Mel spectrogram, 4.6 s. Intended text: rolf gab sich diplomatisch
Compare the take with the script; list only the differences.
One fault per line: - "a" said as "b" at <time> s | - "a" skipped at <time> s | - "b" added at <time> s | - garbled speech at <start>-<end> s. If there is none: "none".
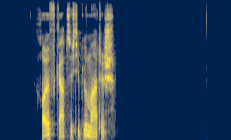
none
